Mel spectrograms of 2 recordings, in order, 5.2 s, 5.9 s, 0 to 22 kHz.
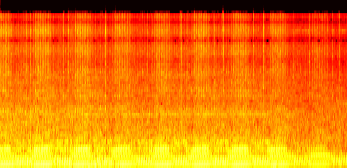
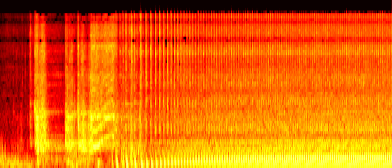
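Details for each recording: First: Craftsman LT2000 lawn tractor with Kohler Command engine and replacement used carburetor: engine races at a high, hunting, surging speed well above its set speed; governor arm not yet adjusted and suspected. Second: Craftsman LT2000 tractor with Kohler Command engine after governor arm adjustment: stumbles a couple of seconds, then settles into a steady even run with no hunting; carburetor still needs adjusting. Steady running engine.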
